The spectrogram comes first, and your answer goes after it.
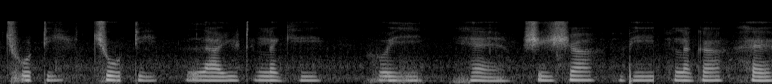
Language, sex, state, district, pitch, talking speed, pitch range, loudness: Hindi, female, Uttar Pradesh, Muzaffarnagar, 190 Hz, 80 wpm, 185-195 Hz, -31 LUFS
